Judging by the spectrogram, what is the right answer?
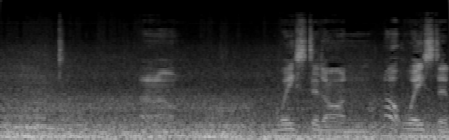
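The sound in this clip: Steady low road rumble inside a moving car, a dense constant drone with a person talking over it near the end.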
